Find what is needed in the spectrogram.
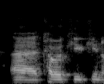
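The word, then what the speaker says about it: Korakuen: at the just next to the Tokyo Dome, Karakyukin Hall. That's how you pronounce it.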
